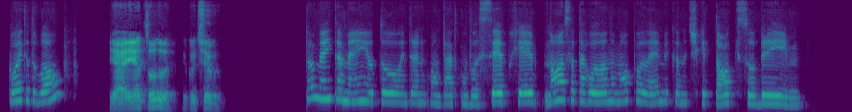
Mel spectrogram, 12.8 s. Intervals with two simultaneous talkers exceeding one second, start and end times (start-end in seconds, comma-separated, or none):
none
